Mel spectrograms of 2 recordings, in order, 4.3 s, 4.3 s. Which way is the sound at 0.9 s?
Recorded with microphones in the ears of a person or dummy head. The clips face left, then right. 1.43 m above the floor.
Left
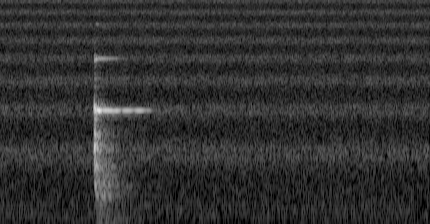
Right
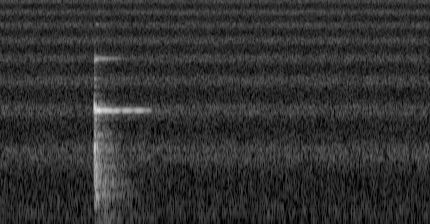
15° right (ahead or behind).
